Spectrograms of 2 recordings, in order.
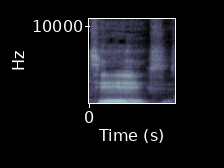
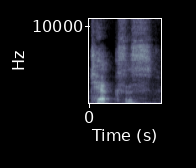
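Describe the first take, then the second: First: The word is drawn out and stretched. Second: The word is said short and clipped. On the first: The speaker calls it right. "You gotta stretch that motherfucker out" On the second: The speaker calls it wrong. "not Texas"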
